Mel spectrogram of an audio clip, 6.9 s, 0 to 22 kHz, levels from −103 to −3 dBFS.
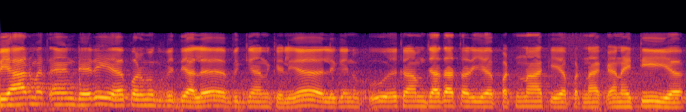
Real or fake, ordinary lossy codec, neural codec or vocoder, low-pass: real; none; none; 7.2 kHz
